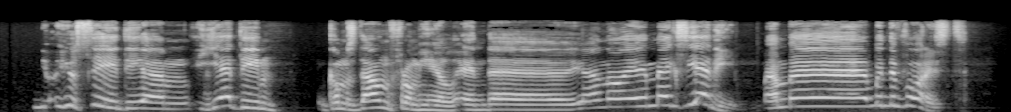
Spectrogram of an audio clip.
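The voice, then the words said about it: Put-on Russian accent. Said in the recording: “Russian guy, do the Russian accent”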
